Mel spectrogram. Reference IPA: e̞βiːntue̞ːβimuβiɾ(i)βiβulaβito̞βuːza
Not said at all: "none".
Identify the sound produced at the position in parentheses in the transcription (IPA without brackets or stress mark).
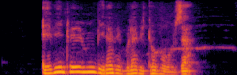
a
